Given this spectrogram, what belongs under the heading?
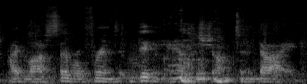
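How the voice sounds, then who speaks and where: Through audible room echo and noticeable background noise, a woman talks at a moderate pace. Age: 80s+. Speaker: public commenter at county meeting. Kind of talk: public comment. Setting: county board meeting.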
